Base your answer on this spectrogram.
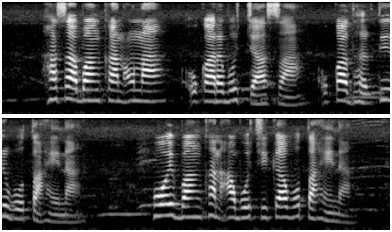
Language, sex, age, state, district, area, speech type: Santali, female, 30-45, Jharkhand, Seraikela Kharsawan, rural, spontaneous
